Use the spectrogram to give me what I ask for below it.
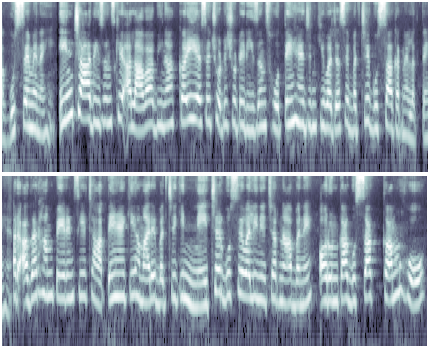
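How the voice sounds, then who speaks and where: A woman hosting a parenting advice channel, talking earnestly to camera, repeating key points and mixing in English words. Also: high voice. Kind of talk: direct-to-camera advice talk.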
